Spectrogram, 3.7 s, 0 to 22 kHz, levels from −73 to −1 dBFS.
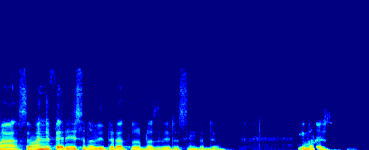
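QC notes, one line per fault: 0.33 s and 0.46–0.48 s, lost packet rebuilt from error correction: each 20 ms frame arrived only as the low-bitrate copy carried in the next packet, so nothing drops out, but the audio turns briefly rougher and noisier. It is degraded real sound, not invented sound, and that sets it apart from concealment.
0.41–0.48 s, short concealed packet loss: about 40 ms never arrived, and the receiver extrapolated from the preceding sound for roughly 44 ms, including the blend back. It comes across as a brief smear or wobble rather than a coarse but faithful stretch.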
